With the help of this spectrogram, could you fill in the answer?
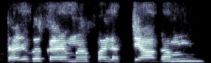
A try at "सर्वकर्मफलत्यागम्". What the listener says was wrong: हाँ, देखो अभी हमने वही गलती की, सर्वकर्मफलत्यागम्। तो फा नहीं बोले इसको, फा, सर्वकर्म फल त्यागम।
